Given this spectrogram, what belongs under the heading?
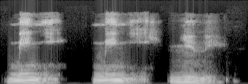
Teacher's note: And there's a very good reason, because in the Russian sound system, before the E vowel, nearly all consonants will be palatalized, softened. So it's very typical to hear mieni, mieni.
